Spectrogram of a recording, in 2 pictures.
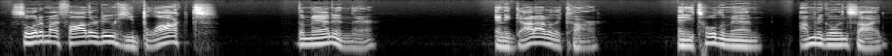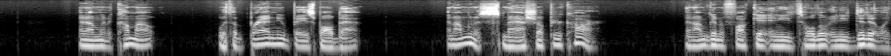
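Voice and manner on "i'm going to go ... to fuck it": imitated calm, menacing voice. Retelling the father threatening a driver who took the spot: imitating a calm threat. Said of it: "in a very calm way".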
